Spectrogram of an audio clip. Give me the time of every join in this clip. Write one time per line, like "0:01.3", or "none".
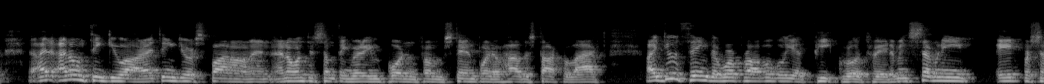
none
